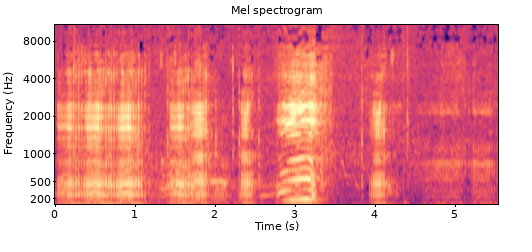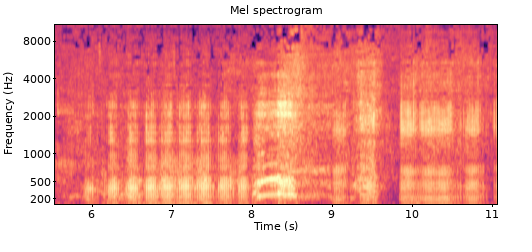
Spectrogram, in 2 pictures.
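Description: A hippopotamus gives loud, deep, rumbling honks and grunts in a run of harsh bursts.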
